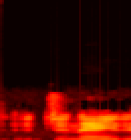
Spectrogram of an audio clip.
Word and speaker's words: Junaid: So I was like, yeah, my name is Junaid. It rhymes like lemonade.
